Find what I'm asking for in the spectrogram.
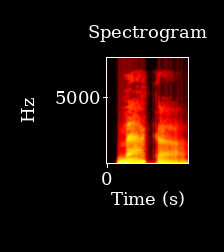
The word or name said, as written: Makkah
